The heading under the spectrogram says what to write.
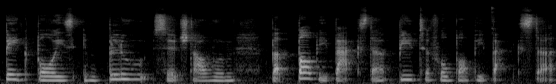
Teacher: we see lots of consonant sounds coming through with the b the plosive b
